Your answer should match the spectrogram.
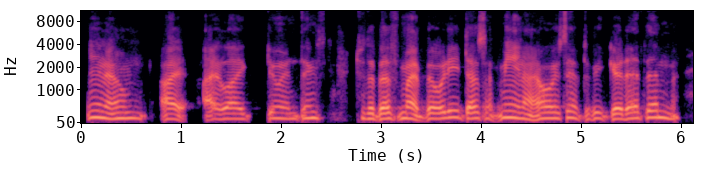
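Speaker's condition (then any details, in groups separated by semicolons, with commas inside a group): Cerebral palsy; present from birth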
